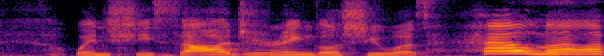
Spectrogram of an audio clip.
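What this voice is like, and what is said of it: Usual voice. Nothing is said of it.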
